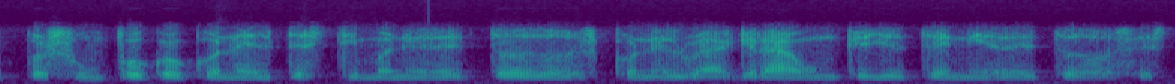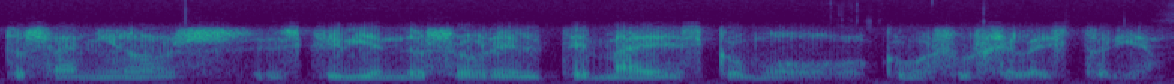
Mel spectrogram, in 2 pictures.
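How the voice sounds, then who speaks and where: A middle-aged or older man from Madrid with a Castilian accent, answering radio interview questions in a halting, measured way, searching for words. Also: low-pitched, husky, dry recording. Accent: Castilian Spanish from Madrid. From Madrid, Spain. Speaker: journalist and novelist, interview guest. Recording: muffled phone line into radio show.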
